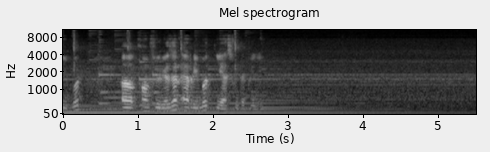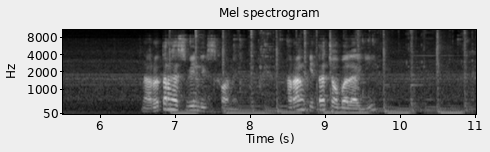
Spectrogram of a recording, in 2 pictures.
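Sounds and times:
low hum with hiss: 0:00.0 - 0:11.0.

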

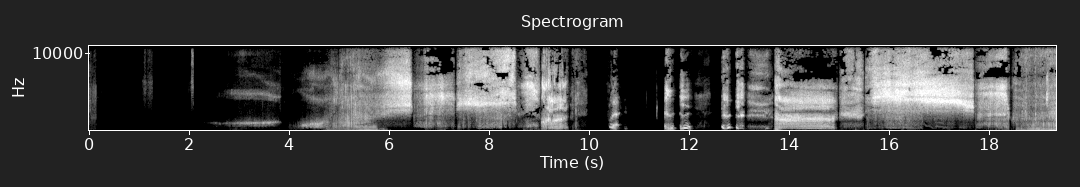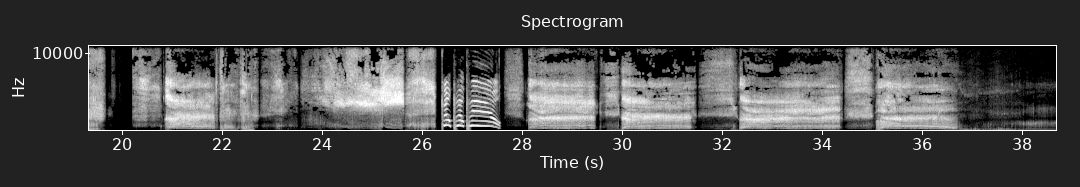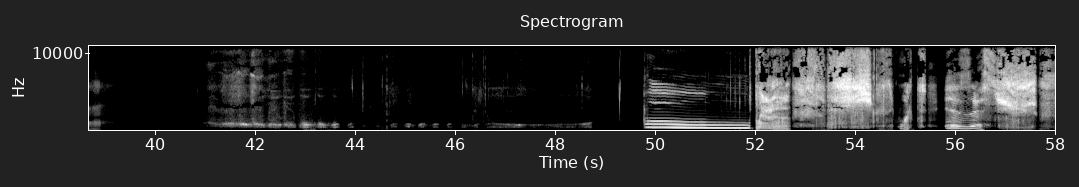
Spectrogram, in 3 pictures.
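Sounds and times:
child roaring and growling: 0:03.4 - 0:09.8, 0:13.5 - 0:18.2, 0:20.8 - 0:31.6, 0:32.2 - 0:39.2, 0:49.8 - 0:52.8, 0:53.4 - 0:57.7.

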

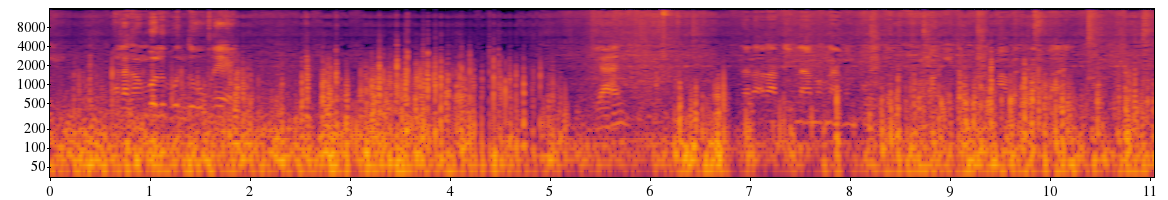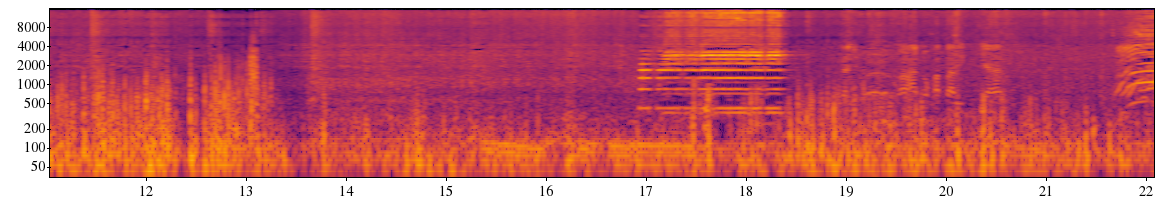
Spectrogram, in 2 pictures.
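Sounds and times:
microphone handling noise: 0:00.0 - 0:05.4, 0:06.0 - 0:15.3
wind on microphone: 0:00.0 - 0:22.0
steady pitched toot: 0:16.9 - 0:18.5.

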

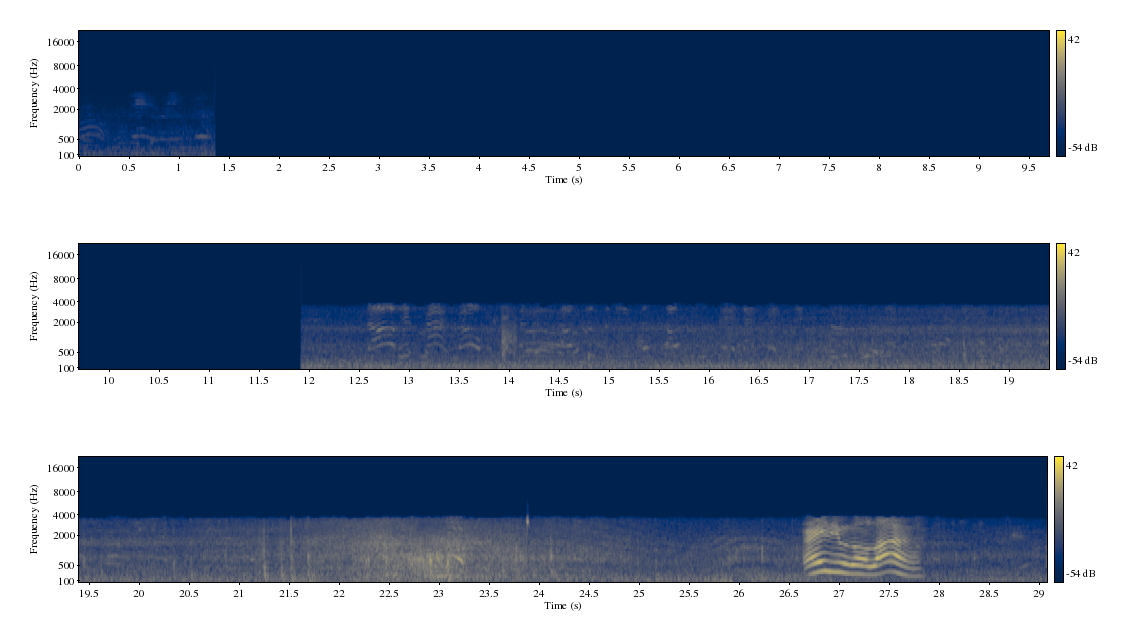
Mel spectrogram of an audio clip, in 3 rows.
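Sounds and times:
vehicle engine running: 0:12.0 - 0:29.0
faint distant voices: 0:12.5 - 0:29.0
rush of noise: 0:17.2 - 0:29.0.

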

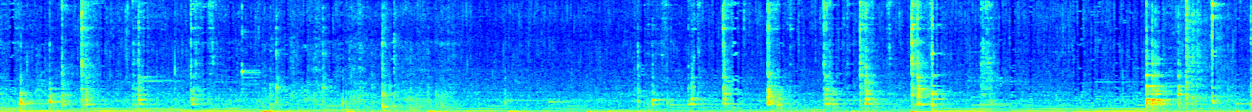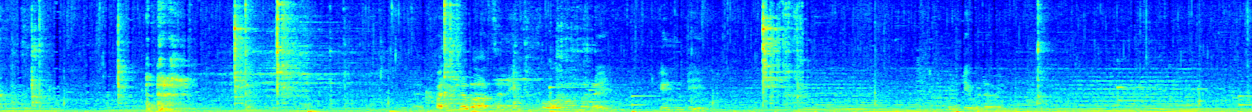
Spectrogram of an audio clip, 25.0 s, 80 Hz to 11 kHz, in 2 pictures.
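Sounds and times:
metal ladle scraping pot: 0:00.0 - 0:04.6, 0:06.4 - 0:10.2, 0:11.5 - 0:18.8, 0:20.1 - 0:20.8
background music low notes: 0:00.0 - 0:25.0.

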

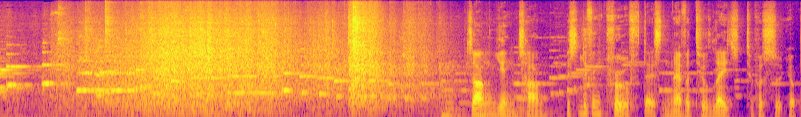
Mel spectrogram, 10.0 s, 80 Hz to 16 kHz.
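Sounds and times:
background music melody: 0:00.0 - 0:10.0
metal roller shutter rattling: 0:00.6 - 0:05.7.

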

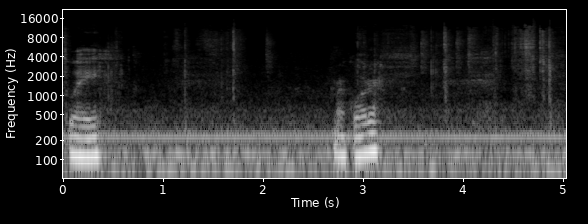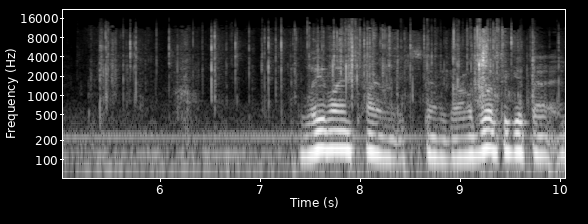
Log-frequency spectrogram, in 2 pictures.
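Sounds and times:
steady low hum: 0:00.0 - 0:10.0
handling of cards: 0:03.6 - 0:10.0
foil wrapper crinkling: 0:04.5 - 0:10.0.

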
